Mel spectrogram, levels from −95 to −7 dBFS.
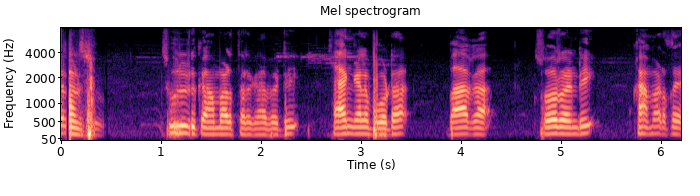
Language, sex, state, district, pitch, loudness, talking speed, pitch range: Telugu, male, Andhra Pradesh, Krishna, 175 Hz, -21 LUFS, 75 wpm, 165-185 Hz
